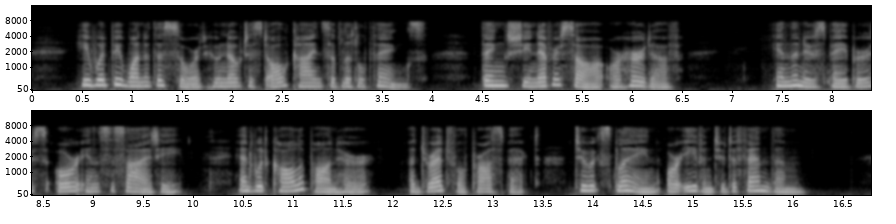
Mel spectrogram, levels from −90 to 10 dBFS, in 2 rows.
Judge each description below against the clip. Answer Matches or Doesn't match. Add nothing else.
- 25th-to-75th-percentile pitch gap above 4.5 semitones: Matches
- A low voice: Doesn't match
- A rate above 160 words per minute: Doesn't match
